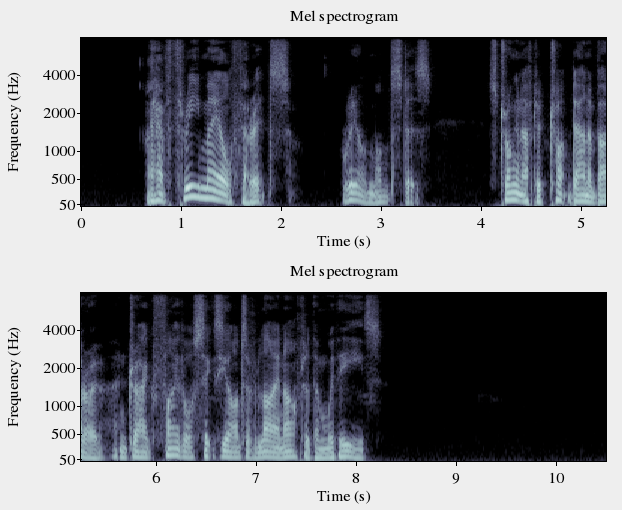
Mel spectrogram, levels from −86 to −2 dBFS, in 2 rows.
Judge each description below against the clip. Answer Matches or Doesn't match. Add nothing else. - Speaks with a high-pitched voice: Doesn't match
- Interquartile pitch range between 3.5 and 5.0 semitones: Matches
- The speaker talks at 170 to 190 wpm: Doesn't match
